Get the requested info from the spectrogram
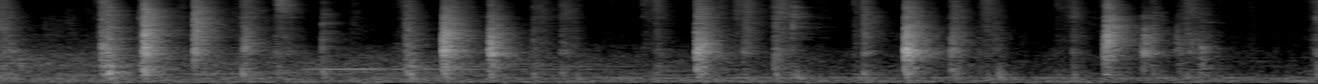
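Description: Deck of tarot cards being shuffled by hand, the cards snapping and slapping against each other in a series of irregular sharp clicks, a few a second, with short pauses between.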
